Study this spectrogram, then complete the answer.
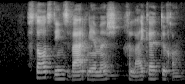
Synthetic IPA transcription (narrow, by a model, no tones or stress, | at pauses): stɑːtsdinsværkniəmərsχəlɛjkətuχɐŋ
